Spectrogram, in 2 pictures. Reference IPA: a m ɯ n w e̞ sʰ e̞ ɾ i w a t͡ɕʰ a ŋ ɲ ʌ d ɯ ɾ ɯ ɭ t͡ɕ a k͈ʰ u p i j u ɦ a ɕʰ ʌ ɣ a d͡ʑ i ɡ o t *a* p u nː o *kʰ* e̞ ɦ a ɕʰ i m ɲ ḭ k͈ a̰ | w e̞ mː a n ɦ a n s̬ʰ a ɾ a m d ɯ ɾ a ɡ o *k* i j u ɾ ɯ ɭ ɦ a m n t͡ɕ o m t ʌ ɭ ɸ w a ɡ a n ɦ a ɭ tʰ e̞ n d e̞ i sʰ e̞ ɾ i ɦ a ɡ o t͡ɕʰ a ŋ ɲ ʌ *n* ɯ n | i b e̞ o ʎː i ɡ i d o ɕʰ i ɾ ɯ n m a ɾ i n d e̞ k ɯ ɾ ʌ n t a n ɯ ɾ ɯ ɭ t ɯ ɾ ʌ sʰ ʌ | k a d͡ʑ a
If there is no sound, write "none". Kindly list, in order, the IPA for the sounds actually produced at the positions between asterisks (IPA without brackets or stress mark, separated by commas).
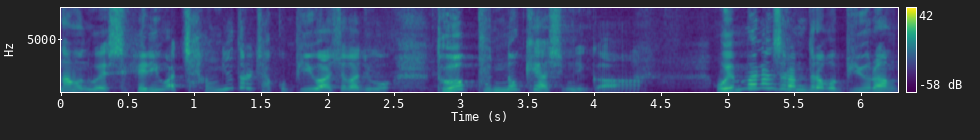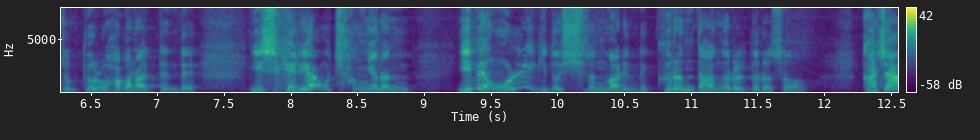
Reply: ʌ, kʰ, p, n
